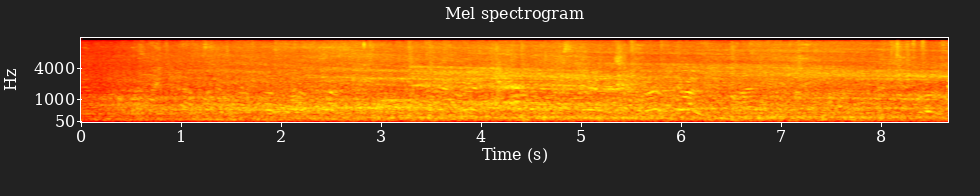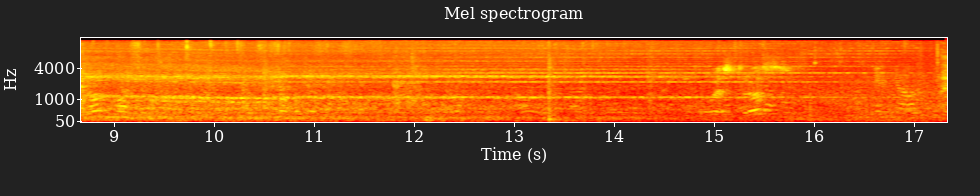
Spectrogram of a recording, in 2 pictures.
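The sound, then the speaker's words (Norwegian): A subway train rumbles steadily through a metro station, loud, with high metallic whining tones gliding over the roar and faint voices in the background. “Nå er vi på vei til T-banen.”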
